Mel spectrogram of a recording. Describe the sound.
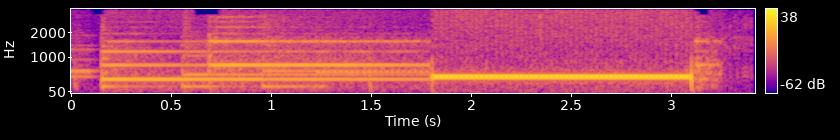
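Telephone line tones sound while a call is being transferred. Steady electronic tones shift once to a single continuous lower tone, which then cuts off abruptly. No one speaks.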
